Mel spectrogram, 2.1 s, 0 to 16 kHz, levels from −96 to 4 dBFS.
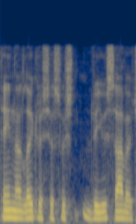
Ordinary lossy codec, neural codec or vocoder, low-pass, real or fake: AAC, 96 kbps; codec, 16 kHz, 4.8 kbps, FACodec; 7.2 kHz; fake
